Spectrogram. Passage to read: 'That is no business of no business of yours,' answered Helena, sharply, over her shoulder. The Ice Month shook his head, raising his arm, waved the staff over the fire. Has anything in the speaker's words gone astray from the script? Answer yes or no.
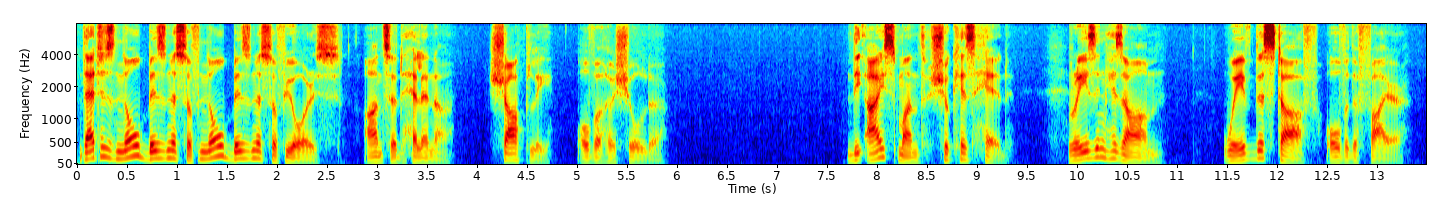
no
